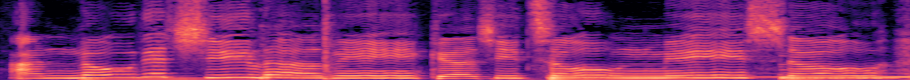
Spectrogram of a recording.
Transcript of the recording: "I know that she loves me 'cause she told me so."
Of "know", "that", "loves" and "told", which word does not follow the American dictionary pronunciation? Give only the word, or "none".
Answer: loves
